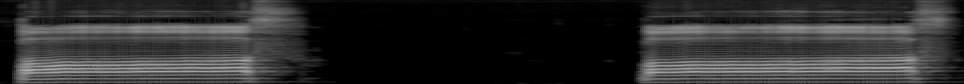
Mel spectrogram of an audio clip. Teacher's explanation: قاف کو پڑھتے وقت زبان کی جڑ اور تالو کے نرم حصہ کو آپس میں ملائیں گے۔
